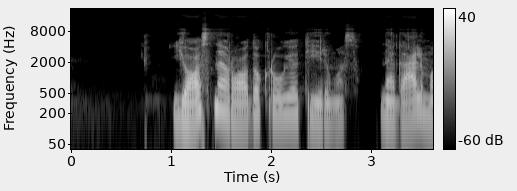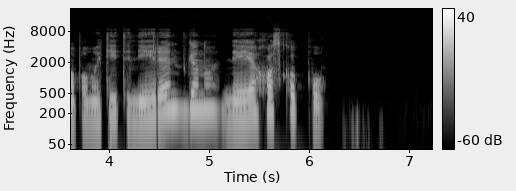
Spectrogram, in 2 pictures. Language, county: Lithuanian, Alytus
